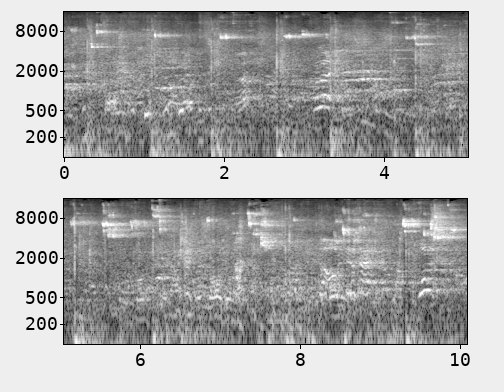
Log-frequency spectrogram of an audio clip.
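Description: A basketball bounces on the floor as a player dribbles.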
